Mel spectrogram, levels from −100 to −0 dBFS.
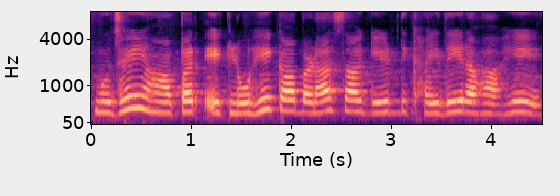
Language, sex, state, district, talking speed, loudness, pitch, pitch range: Hindi, female, Madhya Pradesh, Dhar, 175 wpm, -16 LUFS, 245 Hz, 235-265 Hz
